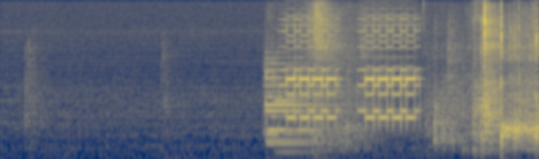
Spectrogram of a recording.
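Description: Near silence for about two seconds, then a desk telephone rings in a quick double ring, two short trilled bursts. Near the end the ring gives way to a clatter as the handset is picked up.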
